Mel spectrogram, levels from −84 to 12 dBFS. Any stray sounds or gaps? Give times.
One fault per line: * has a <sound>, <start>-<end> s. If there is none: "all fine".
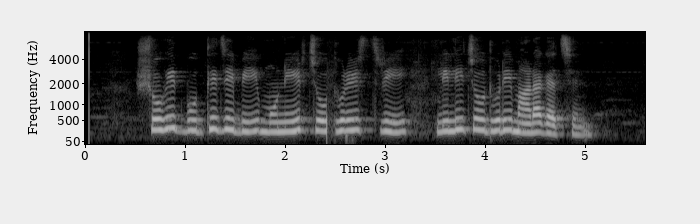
* has a dropout, 2.4-2.5 s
